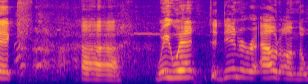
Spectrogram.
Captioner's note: laughter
